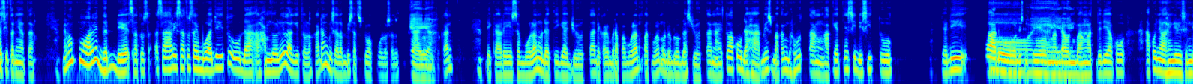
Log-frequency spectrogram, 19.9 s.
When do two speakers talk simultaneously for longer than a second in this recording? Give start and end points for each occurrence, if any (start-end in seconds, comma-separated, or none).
16.5-18.1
